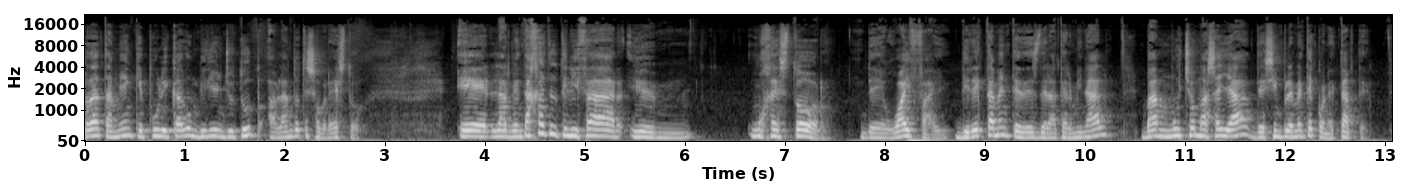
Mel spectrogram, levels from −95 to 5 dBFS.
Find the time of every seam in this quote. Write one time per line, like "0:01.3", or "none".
none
